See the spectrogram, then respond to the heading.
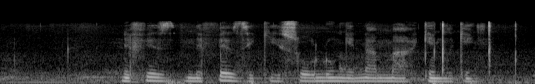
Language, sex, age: Xhosa, female, 23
